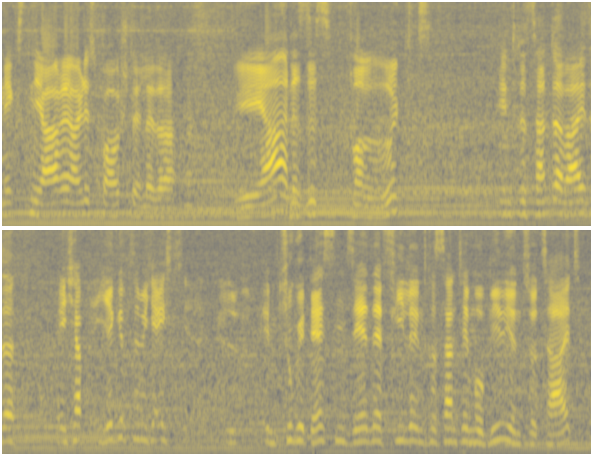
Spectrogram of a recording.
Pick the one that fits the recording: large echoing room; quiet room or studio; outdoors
outdoors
